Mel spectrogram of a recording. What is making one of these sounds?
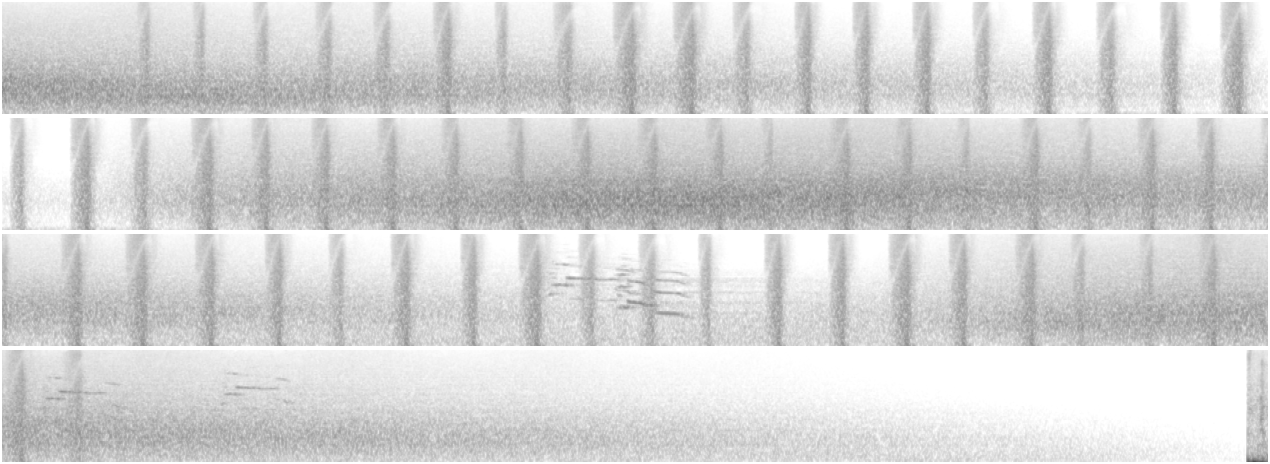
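Waves wash gently onto a shore, swelling and fading.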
